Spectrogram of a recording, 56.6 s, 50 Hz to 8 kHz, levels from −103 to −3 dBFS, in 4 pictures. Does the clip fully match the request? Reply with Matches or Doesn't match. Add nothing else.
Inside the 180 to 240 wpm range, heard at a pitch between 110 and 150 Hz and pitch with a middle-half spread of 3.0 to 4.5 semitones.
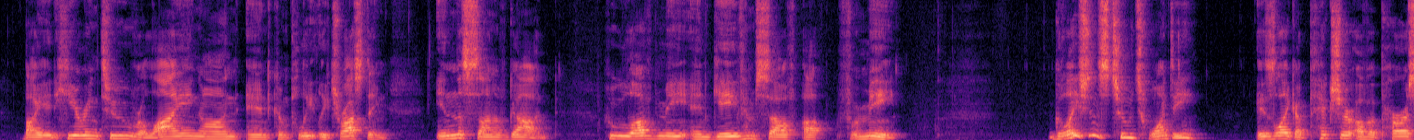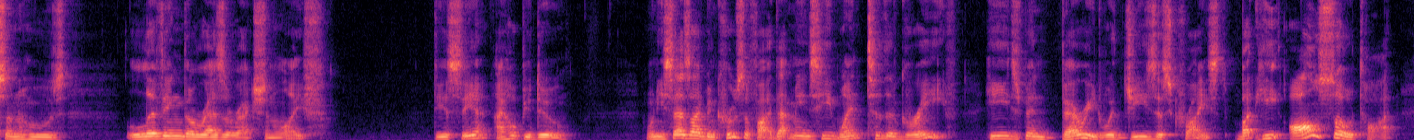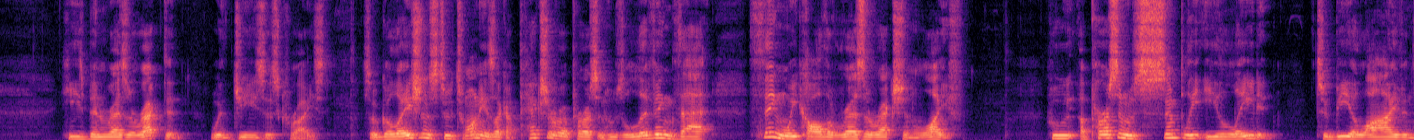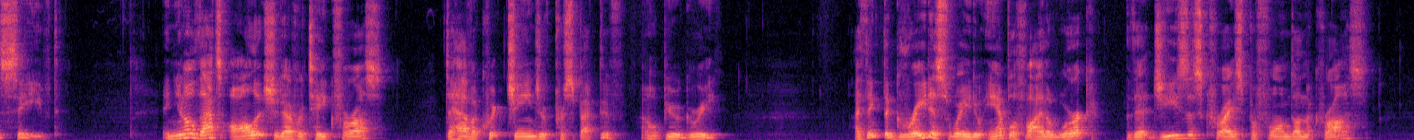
Doesn't match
